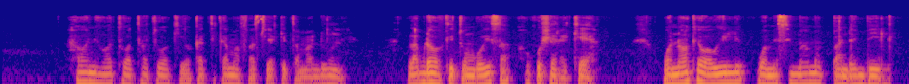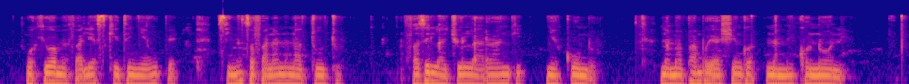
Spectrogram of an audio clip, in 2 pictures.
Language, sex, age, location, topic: Swahili, male, 25-35, Nairobi, government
